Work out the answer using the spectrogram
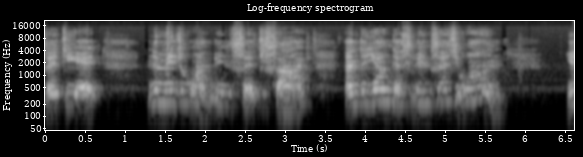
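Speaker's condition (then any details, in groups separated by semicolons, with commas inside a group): Facial palsy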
